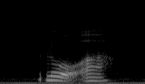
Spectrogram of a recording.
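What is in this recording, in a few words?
"luo", third tone, chinese pinyin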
